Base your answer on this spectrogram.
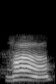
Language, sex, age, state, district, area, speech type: Maithili, female, 30-45, Bihar, Saharsa, rural, conversation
